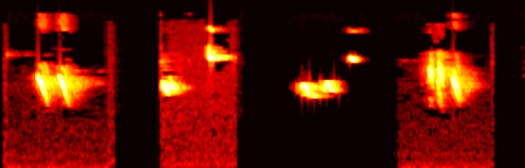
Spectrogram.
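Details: Western bluebird giving short, soft chirping notes, mostly in pairs of slightly burry chips, in four separate groups about a second apart. The occasional note is higher and thinner. The background is otherwise quiet.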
